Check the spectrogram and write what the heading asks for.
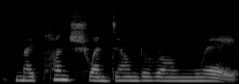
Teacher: It almost sounds like they're just like talking with the teeth clenched shut. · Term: Shan-chan accent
